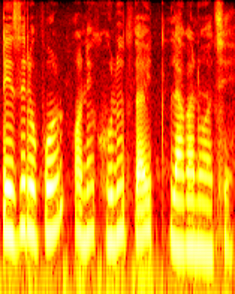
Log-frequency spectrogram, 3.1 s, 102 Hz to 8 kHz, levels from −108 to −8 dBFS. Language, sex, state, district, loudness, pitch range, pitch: Bengali, female, West Bengal, Cooch Behar, -17 LUFS, 200-250 Hz, 235 Hz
